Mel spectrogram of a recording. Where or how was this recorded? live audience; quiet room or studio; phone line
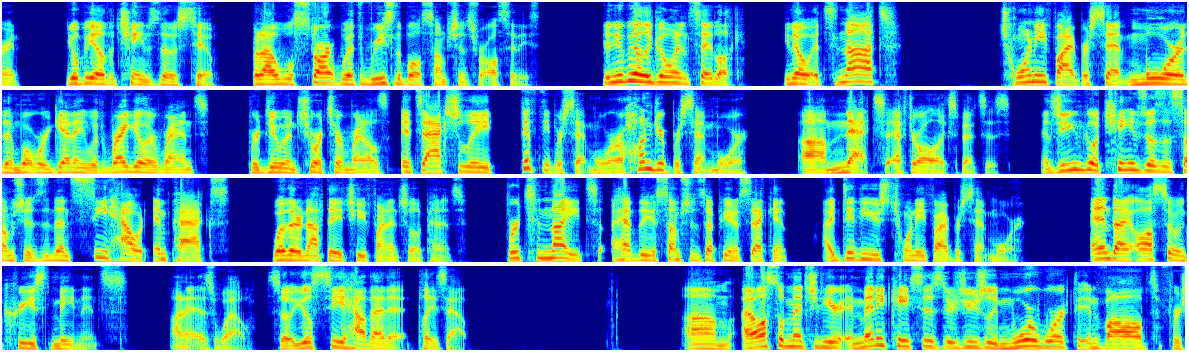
live audience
